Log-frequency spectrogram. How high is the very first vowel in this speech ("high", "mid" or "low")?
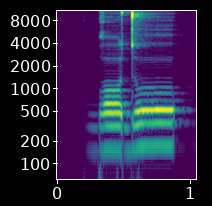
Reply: mid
